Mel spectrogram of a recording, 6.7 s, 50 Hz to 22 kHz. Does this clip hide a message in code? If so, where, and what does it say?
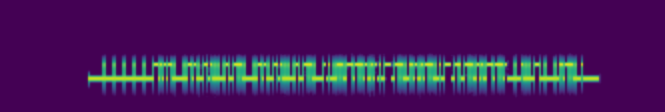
Yes: RTTY (75 baud, 850 Hz shift) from 0.9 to 6.0 s, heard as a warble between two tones, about 1700 Hz centre. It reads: AGN? AGN? PSE RPT UR QTH DE VK9U K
